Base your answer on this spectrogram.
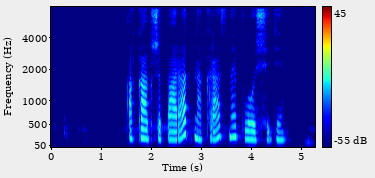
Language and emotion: Russian, neutral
